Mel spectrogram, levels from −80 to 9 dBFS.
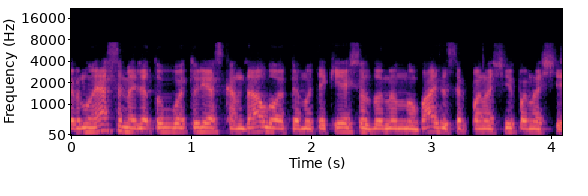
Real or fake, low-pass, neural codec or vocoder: real; 7.2 kHz; none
